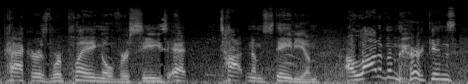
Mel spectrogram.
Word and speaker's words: Tottenham: the Giants and Packers were playing overseas at Tottenham Stadium a lot of Americans mispronounced Tottenham Stadium right Tottenham is Right Tottenham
